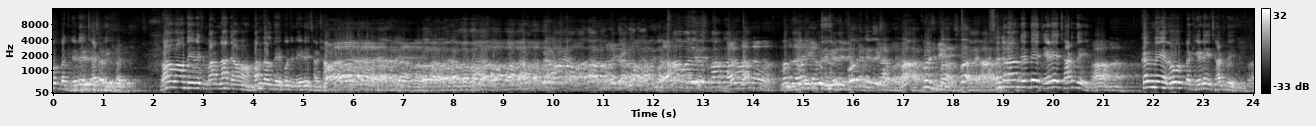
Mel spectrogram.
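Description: A middle-aged man sings with feeling, close by.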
